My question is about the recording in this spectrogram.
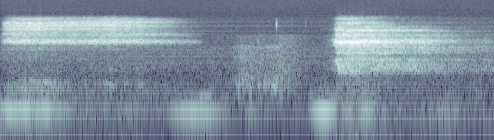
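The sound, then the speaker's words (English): A single deep breath: a long, airy inhale, a brief pause, then a full rushing exhale. No one speaks. “Let's take a breath together.”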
